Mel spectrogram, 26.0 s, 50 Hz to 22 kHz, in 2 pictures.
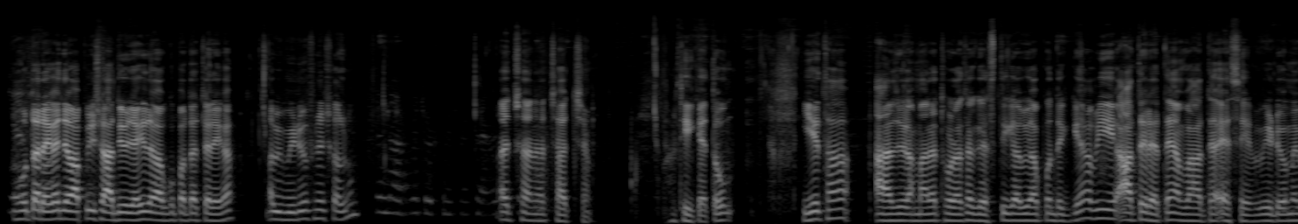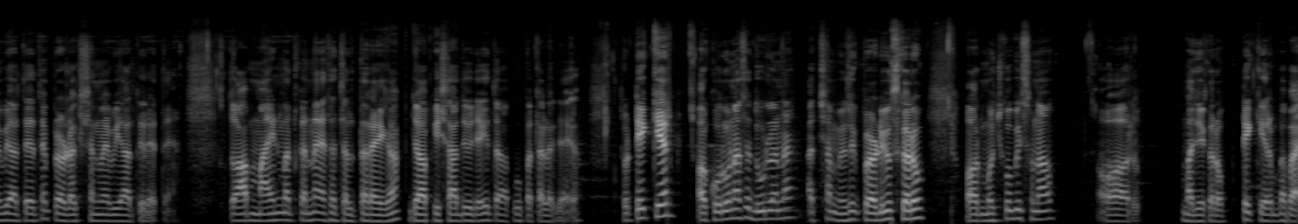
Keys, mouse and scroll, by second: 0.2-2.2 scroll down 1, 7.0-7.5 scroll down 1, 7.6-10.7 scroll up 1, 13.0-13.5 scroll down 1, 14.0 scroll up 1.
